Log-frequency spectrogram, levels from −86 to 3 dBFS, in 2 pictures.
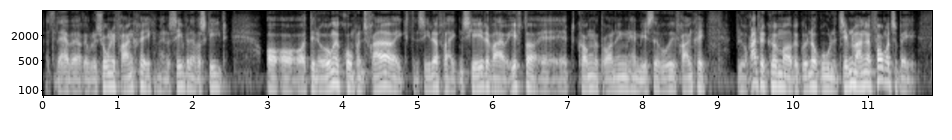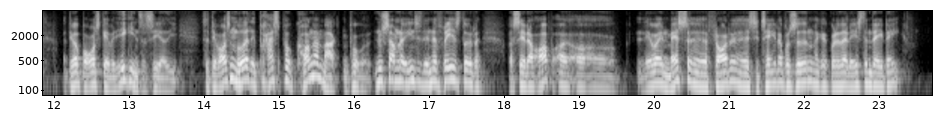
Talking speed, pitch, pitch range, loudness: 250 wpm, 120 Hz, 100-140 Hz, -15 LUFS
